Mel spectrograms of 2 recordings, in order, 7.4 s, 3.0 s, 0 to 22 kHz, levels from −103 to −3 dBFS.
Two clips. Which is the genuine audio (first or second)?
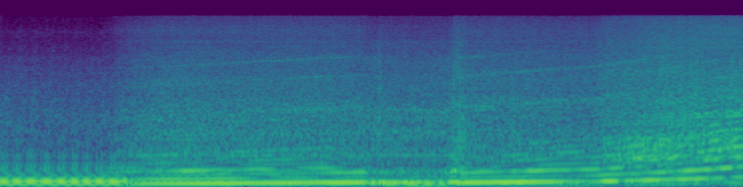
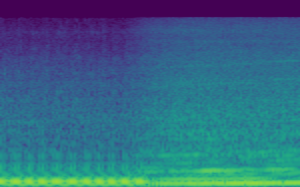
first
